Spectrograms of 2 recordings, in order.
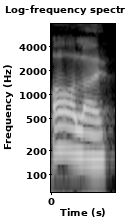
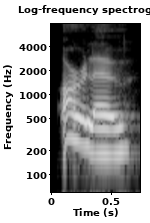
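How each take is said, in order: First: The name is said in a standard accent. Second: The name is said in a Bristolian accent.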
